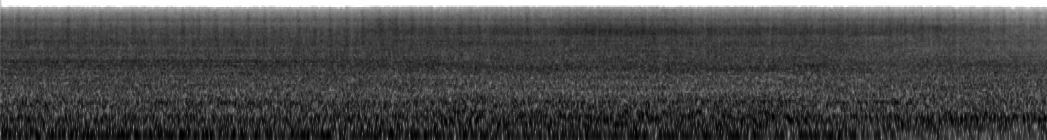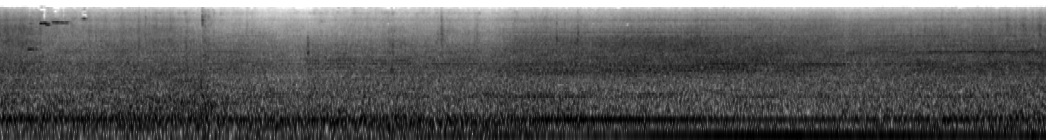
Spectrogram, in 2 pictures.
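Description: Combine harvester's diesel engine running steadily with a deep hum, which grows stronger in the last few seconds.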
